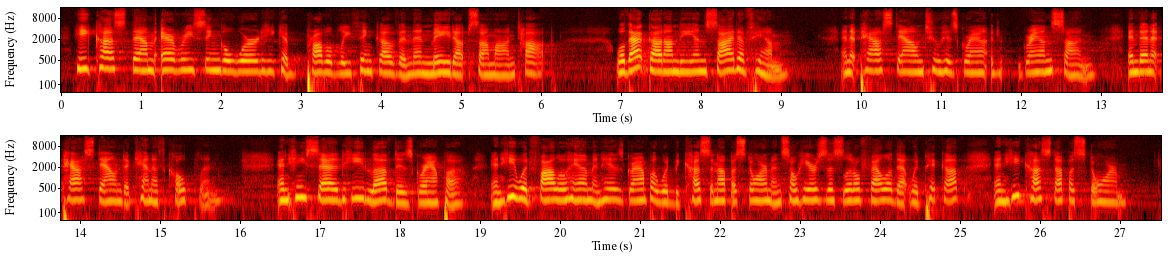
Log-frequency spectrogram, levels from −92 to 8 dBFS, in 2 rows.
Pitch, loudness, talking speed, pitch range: 230 Hz, -31 LUFS, 170 wpm, 215-245 Hz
